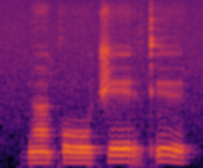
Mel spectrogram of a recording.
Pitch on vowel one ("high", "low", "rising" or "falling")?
low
